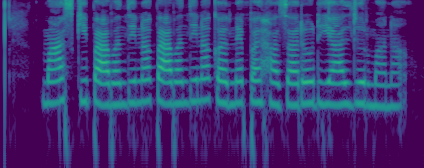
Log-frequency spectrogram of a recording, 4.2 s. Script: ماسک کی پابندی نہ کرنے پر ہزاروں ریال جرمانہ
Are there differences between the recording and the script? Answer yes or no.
yes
